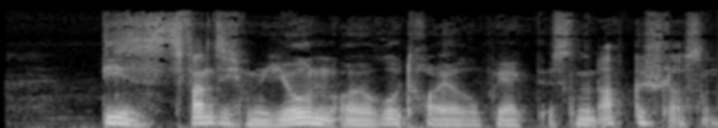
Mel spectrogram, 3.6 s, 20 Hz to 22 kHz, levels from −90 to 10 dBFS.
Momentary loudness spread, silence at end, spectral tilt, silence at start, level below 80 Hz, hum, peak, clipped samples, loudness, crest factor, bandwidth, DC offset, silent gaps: 9 LU; 0 s; -6 dB/octave; 0.5 s; -46 dBFS; none; 0 dBFS; under 0.1%; -20 LUFS; 20 dB; 16.5 kHz; under 0.1%; none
